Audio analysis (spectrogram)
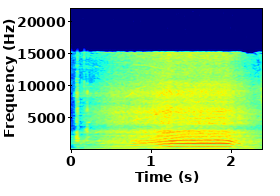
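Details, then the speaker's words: Dal Fold F7 seven-inch folding prop on AR wing, 3S battery: electric motor whine rises, holds, drops off with a slight buzz from vibration; prop imbalance remains after rotating it on the shaft, tape on a blade considered. "that deep buzzes the vibration see if i can balance it up a little bit better"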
